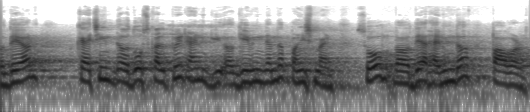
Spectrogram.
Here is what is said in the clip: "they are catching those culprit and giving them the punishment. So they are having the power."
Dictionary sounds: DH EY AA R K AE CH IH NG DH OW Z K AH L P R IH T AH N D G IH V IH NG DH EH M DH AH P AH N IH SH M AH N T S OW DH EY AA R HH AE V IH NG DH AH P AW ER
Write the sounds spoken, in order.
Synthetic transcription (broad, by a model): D EY AA R K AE CH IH NG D OW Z K AH L P R IH T AH N D G IH V IH NG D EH M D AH P AH N IH SH M AH N T S OW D EY AA R HH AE V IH NG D AH P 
